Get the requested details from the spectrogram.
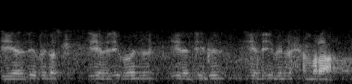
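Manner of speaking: ordinary talk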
